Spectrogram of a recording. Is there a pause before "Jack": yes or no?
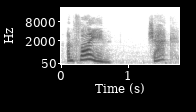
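yes. There is a pause before "Jack".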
